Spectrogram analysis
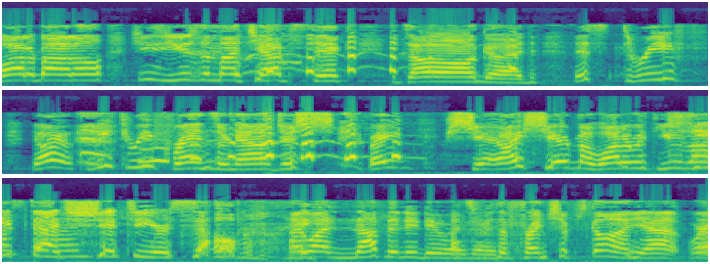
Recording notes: end up recording in a different Safeway parking lot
